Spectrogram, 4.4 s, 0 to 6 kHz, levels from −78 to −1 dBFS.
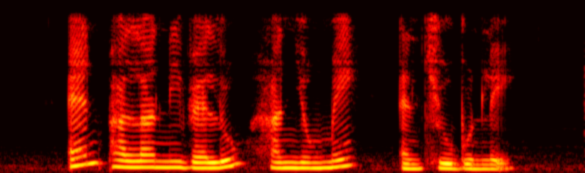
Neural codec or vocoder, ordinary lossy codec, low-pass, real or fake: none; none; 5.4 kHz; real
